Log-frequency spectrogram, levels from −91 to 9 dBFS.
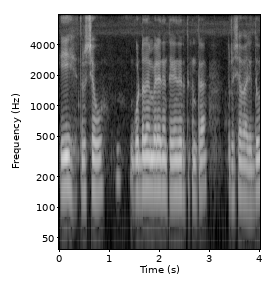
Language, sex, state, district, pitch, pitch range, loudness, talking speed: Kannada, male, Karnataka, Koppal, 150 Hz, 145-155 Hz, -20 LUFS, 90 wpm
